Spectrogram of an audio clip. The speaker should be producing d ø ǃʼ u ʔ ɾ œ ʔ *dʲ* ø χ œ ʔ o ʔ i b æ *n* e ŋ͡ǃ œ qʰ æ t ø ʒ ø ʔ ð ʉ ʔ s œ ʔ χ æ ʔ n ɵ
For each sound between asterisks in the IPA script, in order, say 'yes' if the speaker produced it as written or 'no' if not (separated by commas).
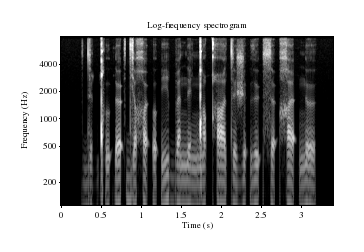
yes, yes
